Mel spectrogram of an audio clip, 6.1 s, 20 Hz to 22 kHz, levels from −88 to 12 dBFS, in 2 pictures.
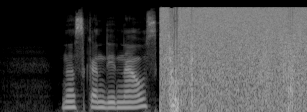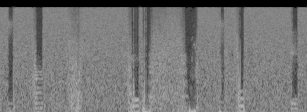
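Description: Samples built from the wrong bytes take over at 1.6 s and last to the end of the speech. From that point the reader assembles each sample from misaligned or swapped bytes, so the rapidly fluctuating low-order bits land in the most significant position and set the amplitude. The result is loud, harsh broadband noise, close to white on the louder sounds.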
